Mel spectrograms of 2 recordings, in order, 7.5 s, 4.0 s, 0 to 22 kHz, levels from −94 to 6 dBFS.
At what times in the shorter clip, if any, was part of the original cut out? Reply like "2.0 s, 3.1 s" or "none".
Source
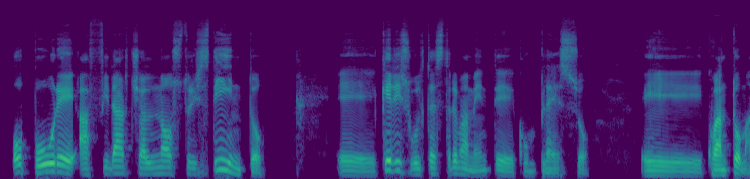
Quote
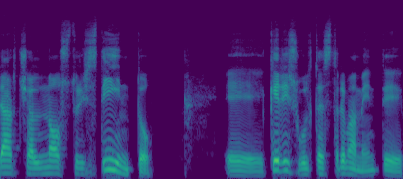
none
